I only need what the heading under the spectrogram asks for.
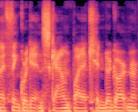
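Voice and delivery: ordinary talk, nothing marked

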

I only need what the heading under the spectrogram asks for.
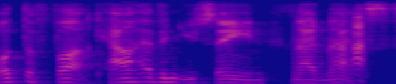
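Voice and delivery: normal talking voice

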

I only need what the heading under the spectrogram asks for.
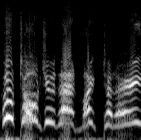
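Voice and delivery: high, loud mock announcer voice. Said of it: "Schiavone's like".

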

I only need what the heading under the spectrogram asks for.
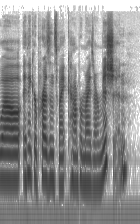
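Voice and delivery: normal talking voice

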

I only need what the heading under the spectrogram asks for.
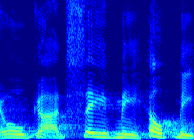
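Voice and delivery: crying out, tearful. Telling a story of a man stranded on ice: crying out for help. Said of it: "He begins to cry".

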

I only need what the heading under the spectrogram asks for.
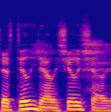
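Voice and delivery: mock flat delivery with no emotion at all. Complaining about a translated show, the speaker imitates its flat, zero-emotion delivery. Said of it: "they say it with zero emotion".

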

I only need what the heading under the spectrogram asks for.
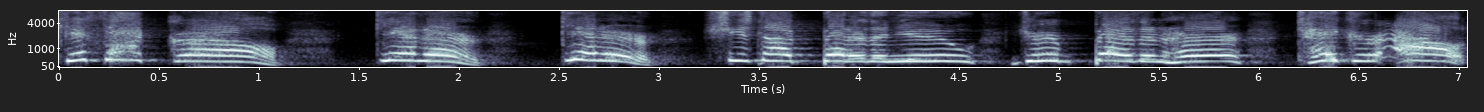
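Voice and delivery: mock shrill, very high-pitched yelling. Retelling a woman among the other team's parents at the game: imitating a woman yelling. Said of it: "I hear this woman just start yelling".

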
